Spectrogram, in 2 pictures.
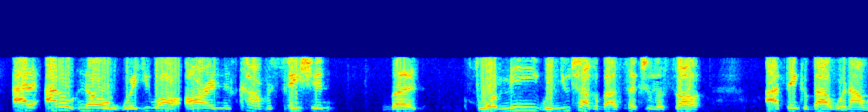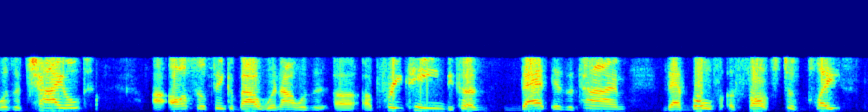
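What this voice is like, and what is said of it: Emotional voice. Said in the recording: “Oh, my God, I'm getting emotional.”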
